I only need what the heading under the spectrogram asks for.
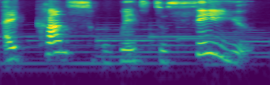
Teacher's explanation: the rhythm falls on this stress, can't and see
